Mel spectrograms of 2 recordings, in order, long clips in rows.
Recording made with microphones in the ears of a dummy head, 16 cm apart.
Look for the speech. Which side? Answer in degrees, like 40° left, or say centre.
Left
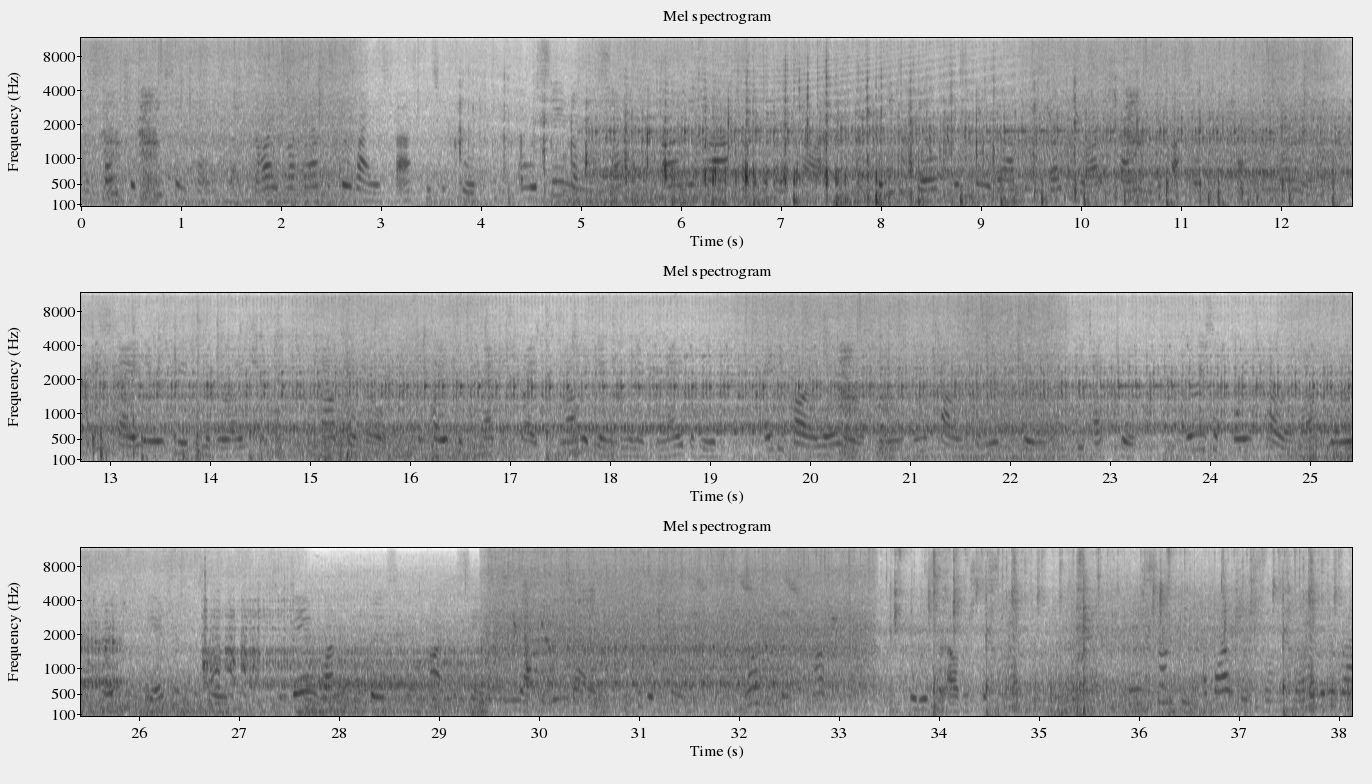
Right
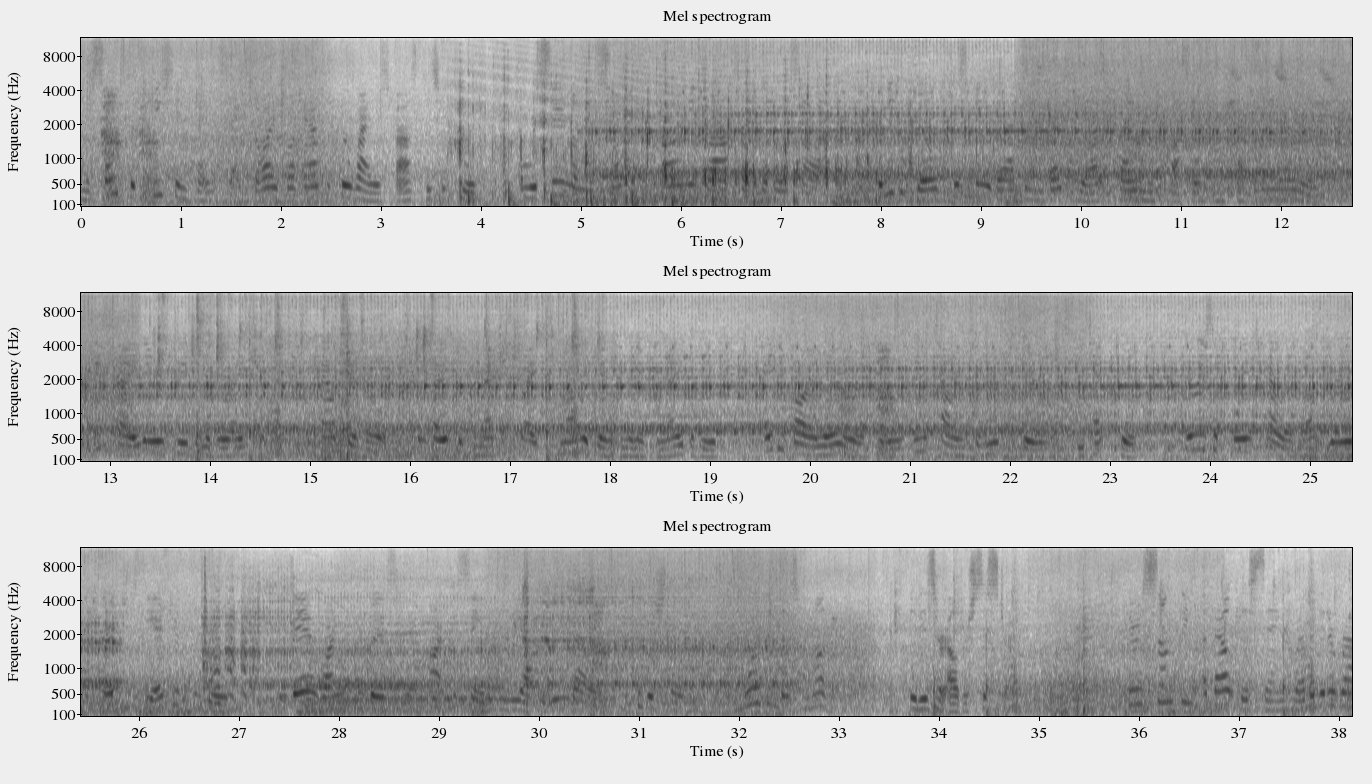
20° right.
